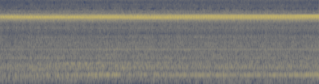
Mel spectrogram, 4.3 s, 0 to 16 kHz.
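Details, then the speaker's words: Circa-1940 Hercus lathe, spindle pulleys statically balanced after heavy vibration, run up through speeds to 1125 top with slight vibration at top; steady even hum with faint high whine, no thumping; normal spindle run. "top speed 1125 a little bit of vibration at the top space but no idea what it was"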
